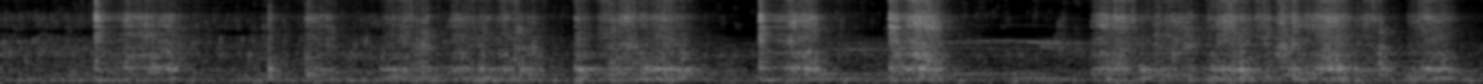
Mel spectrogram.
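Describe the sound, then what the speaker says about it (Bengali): Masala with turmeric and salt sautéed in a pan, a close run of scraping, rasping stirs with clinks of a spoon against metal in uneven bursts. "লবণ দিয়ে দিচ্ছি, দিয়ে ভালো করে আবার কষিয়ে নেবো"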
